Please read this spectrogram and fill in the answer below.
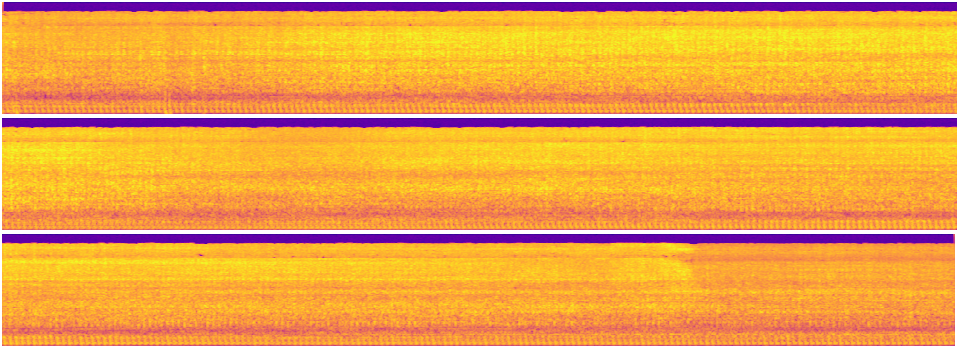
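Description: Single-cylinder diesel engine of a two-wheel walking tractor (power tiller) running steadily under load while ploughing a flooded paddy field.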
